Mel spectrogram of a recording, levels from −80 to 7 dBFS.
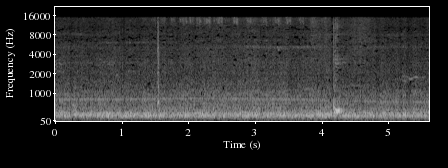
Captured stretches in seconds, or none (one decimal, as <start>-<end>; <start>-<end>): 0.0-5.6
